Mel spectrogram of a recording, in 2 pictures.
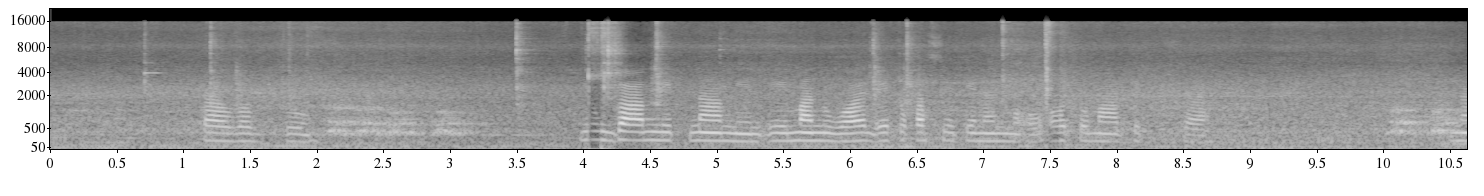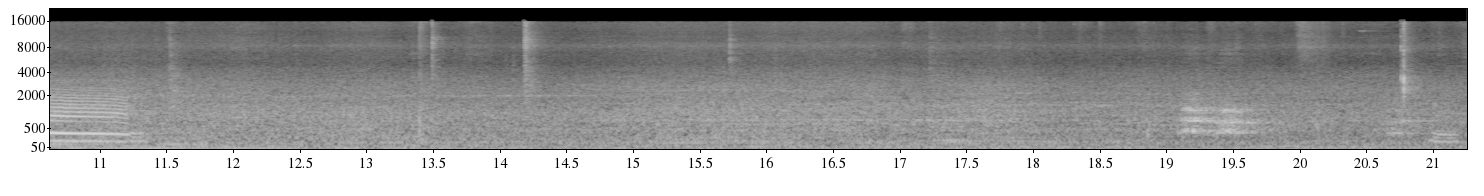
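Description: Metal bicycle parts clink and tap as a bicycle is repaired.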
